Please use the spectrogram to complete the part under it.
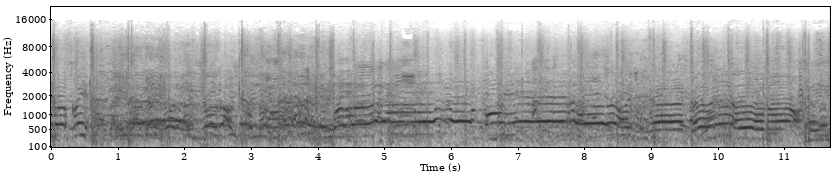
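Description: A large crowd of men chants loudly and rhythmically outdoors.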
